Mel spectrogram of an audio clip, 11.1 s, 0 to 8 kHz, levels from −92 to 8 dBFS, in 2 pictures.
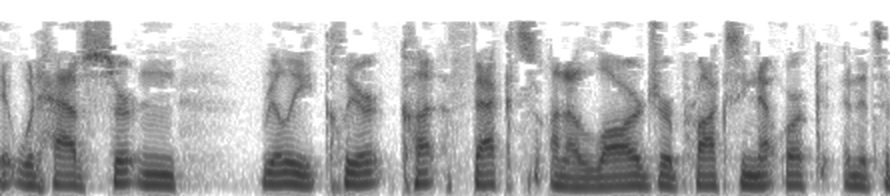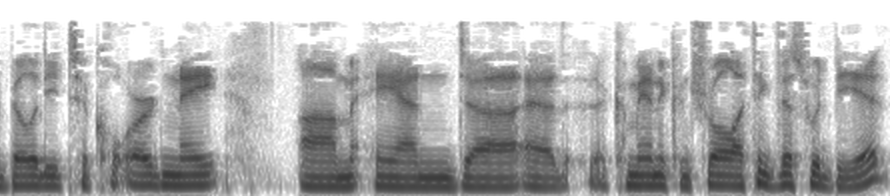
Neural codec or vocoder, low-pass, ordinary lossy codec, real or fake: none; 7.2 kHz; MP3, 24 kbps; real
